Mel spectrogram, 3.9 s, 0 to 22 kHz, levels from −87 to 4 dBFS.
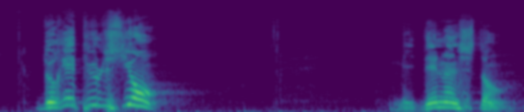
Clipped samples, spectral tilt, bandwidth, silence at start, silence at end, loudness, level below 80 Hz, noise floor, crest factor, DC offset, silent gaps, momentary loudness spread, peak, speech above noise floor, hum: under 0.1%; -5.5 dB/octave; 13.5 kHz; 0.3 s; 0.15 s; -28 LUFS; -64 dBFS; -69 dBFS; 20 dB; under 0.1%; none; 12 LU; -10 dBFS; 42 dB; none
